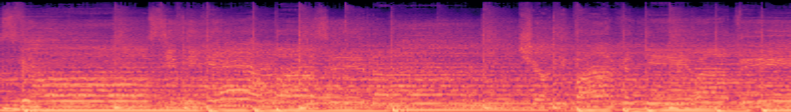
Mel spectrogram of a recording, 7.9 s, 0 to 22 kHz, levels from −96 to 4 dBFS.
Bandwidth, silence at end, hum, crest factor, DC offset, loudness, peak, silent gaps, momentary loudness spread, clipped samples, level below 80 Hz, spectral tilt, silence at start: 18.5 kHz; 0 s; none; 10 dB; under 0.1%; -11 LUFS; 0 dBFS; none; 3 LU; under 0.1%; -14 dBFS; -5.5 dB/octave; 0 s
